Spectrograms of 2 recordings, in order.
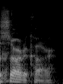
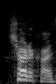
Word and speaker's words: Sardaukar: I can never pronounce their name, the soldiers of the Emperor, the Sardaukar. – Sardaukar, thank you.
